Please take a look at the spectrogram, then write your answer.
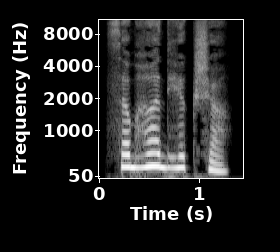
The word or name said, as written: ಸಭಾಧ್ಯಕ್ಷ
